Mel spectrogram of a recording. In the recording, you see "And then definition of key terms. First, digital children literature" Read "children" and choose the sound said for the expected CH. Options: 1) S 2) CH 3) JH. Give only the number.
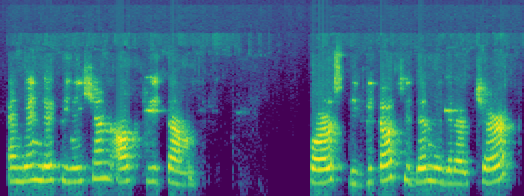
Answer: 1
